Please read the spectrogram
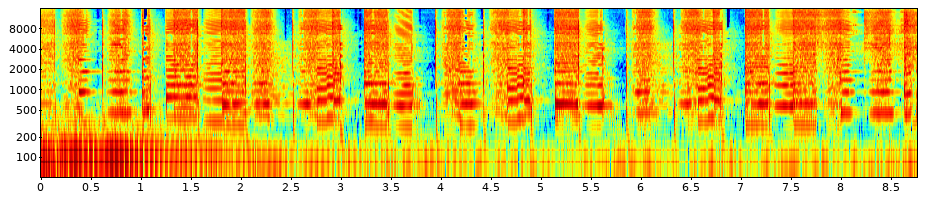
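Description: Electronic dance music playing loud through the Microsoft Surface Duo's single top-firing phone speaker: choppy synth chords in a steady, quick rhythm.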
